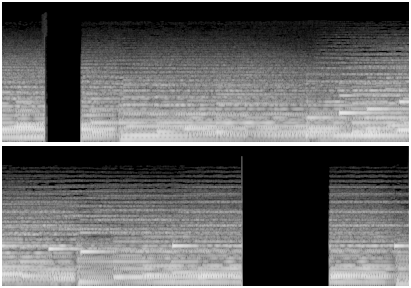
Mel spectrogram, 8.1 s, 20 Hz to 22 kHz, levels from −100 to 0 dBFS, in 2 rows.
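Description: At 0.43 s the connection drops, and the player reconnects with a fresh decoder mid-stream: a stream reconnect. The audio goes silent for 347 ms and returns at about 0.81 s, having skipped roughly a fifth of a second of material. A second stream reconnect at 6.47 s behaves differently. The server resends a burst, so after 857 ms of silence the sound resumes 470 ms earlier than where it broke off, replaying a short stretch before running on to 7.80 s.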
